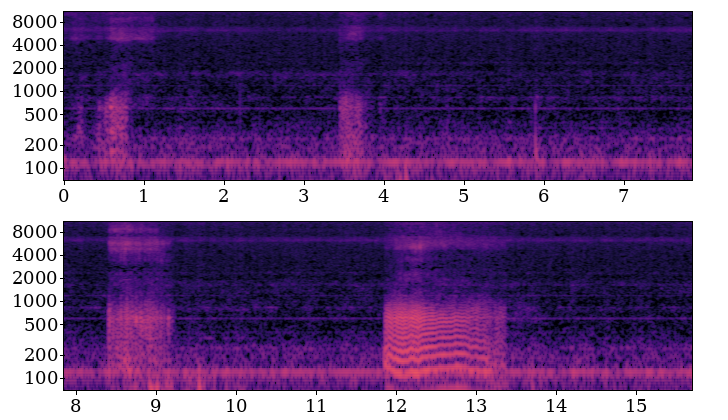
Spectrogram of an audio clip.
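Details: Loud snoring: intermittent rattling snores, the last one long and loud with a strong buzzing vibration, over a steady low hum.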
